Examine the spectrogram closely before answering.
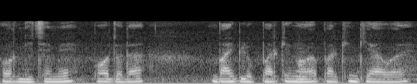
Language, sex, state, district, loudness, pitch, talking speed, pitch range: Hindi, male, Arunachal Pradesh, Papum Pare, -15 LUFS, 125 Hz, 160 wpm, 120-130 Hz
